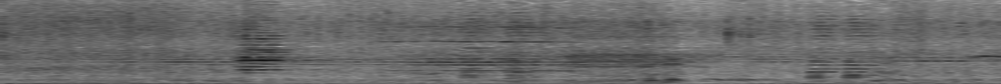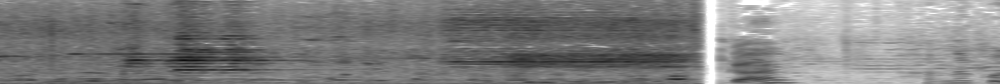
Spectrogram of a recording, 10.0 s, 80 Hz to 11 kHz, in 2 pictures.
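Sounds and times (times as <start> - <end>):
traffic rumble: 0.0 - 10.0
vehicle horn: 0.8 - 8.5
people talking: 3.0 - 10.0.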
